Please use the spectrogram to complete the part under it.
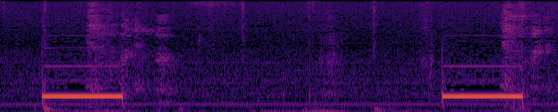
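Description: Telephone ringback tone as a call is placed: two long, steady, mid-pitched tones of about a second each, separated by a few seconds of quiet low background sound.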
